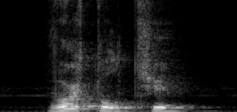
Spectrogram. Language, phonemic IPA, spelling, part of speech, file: Dutch, /ˈwɔrtəlcə/, worteltje, noun, Nl-worteltje.ogg
- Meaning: diminutive of wortel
